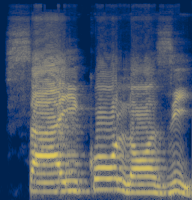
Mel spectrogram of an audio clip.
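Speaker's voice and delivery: Psychology drawn out syllable by syllable; very slow psychology, the p silent and the ending held up; slow syllable breakdown. Shown as a demonstration. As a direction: stretch each part of psychology for learners. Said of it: "देखेंगे".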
